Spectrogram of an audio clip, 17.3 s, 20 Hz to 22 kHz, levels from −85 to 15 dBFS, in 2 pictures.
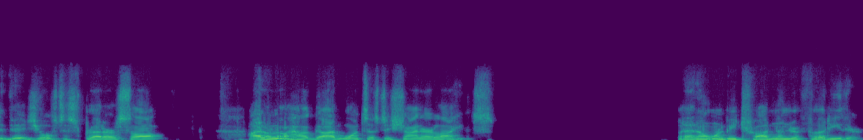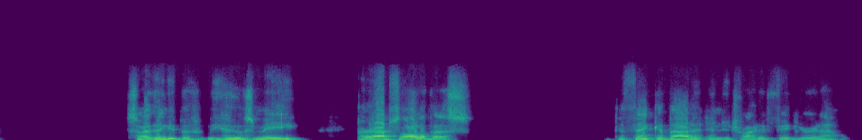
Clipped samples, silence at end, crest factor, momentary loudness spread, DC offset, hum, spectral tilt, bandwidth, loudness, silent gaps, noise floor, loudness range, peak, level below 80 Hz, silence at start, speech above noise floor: under 0.1%; 0.2 s; 18 dB; 12 LU; under 0.1%; none; -6 dB/octave; 11.5 kHz; -17 LUFS; 5.15-6.61 s, 8.83-9.89 s, 13.55-14.67 s; -61 dBFS; 7 LU; 0 dBFS; -60 dBFS; 0 s; 45 dB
